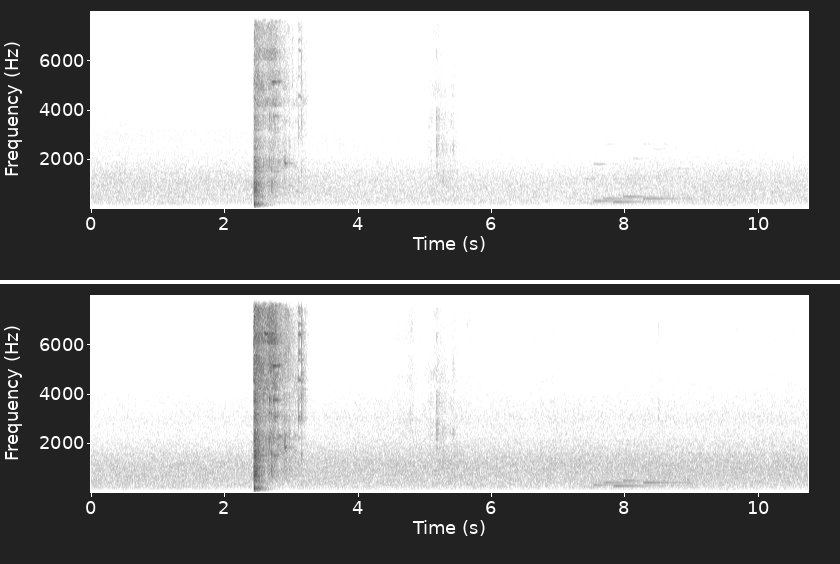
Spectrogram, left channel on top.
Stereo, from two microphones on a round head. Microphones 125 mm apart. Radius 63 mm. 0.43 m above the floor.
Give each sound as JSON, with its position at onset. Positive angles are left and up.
{"t": 2.4, "sound": "breaking glass", "side_deg": -50, "distance_m": 0.6}
{"t": 5.0, "sound": "a splash", "side_deg": 0, "distance_m": 4.5}
{"t": 7.4, "sound": "a ringtone", "side_deg": 85, "distance_m": 2.5}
